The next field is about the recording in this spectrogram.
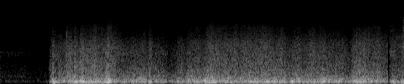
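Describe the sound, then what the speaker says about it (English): Strong wind roars across an exposed hillside, a sustained buffeting rush with gusty swells hitting the microphone hard, starting abruptly and continuing without letup. "It's definitely windier now."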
